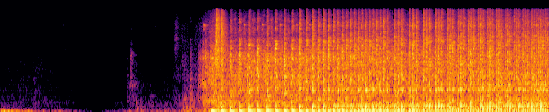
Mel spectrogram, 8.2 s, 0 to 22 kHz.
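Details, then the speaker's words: Caterpillar D2 5U7968 starting engine first run after carburetor rebuild with new shaft seals and starting system refurb; fires after quiet lead-in and settles to an even, regular putter with no misses; normal idle. "idle's like a champ"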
